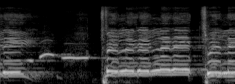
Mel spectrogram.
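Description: Female a cappella group singing close-harmony chords. Between two chords, about half a second in, a single whistled note slides up and is held briefly before the voices come back in.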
